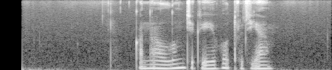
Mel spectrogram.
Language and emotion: Russian, neutral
